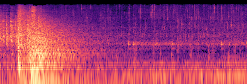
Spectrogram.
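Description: Water flows gently nearby.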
